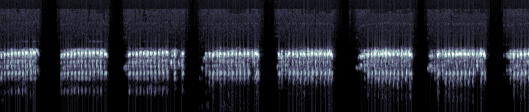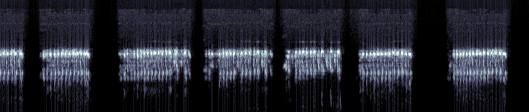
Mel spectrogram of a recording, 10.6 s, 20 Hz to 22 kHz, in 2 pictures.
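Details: An owl on its morning fly-in at 6:14 AM, 27 January 2013, gives a steady series of harsh, breathy screeches, roughly fourteen bursts, each under half a second, at a fairly regular pace with brief silences between.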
